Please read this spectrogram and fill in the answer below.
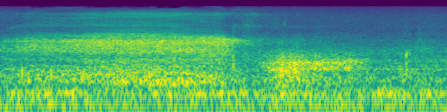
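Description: A long draw on a rebuildable dripping atomizer fitted with a cotton-wicked double stove-top wrap coil: a steady hiss of air and firing coil for about two and a half seconds, then a softer, lower breath as the vapour is exhaled.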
